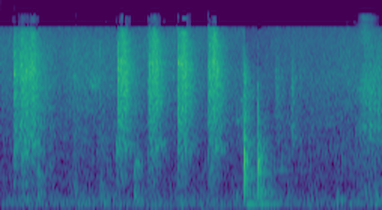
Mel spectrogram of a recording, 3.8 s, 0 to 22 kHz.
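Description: Press cameras clicking at a weightlifter's press conference after her positive doping test became known in early April 2016, in a quick, irregular series of crisp shutter bursts, with several overlapping snaps over a low murmur and no clear speech.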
